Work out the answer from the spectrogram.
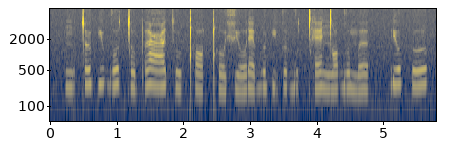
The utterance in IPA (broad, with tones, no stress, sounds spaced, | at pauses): ŋ ʊ˨˩˦ ǀ ɵ˧˥˧ pʲ u˧˥˧ ɡ o˧˥˧ ǀ ʊ˨˩˦ pʼ ə˧˥˧ ʕ ə˧˥˧ tʰ u˨˩˦ ǃʰ ɔ˨˩˦ ǃʰ o˨˩˦ xʲ o˨˩˦ ɾ ɛ˨˩˦ b ɵ˧˥ pʲ ɵ˨˩˦ k ɵ˧˥˧ ɡ u˧˥ ǀʰ ɛ˧˥˧ ŋ͡ǀ ɔ˧˥ ɡ ʊ˧˥˧ m ə˧˥˧ | ɾʲ o˧˥ pʰ ʊ˧˥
